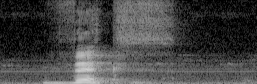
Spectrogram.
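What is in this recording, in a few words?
"vex", Nigerian Pidgin, male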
